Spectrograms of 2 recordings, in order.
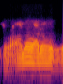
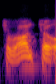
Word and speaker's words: Toronto: And you know, in the US, they pronounce, because in Canada, we don't pronounce like the second T's in most of our statements. So they're like, Toronto.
